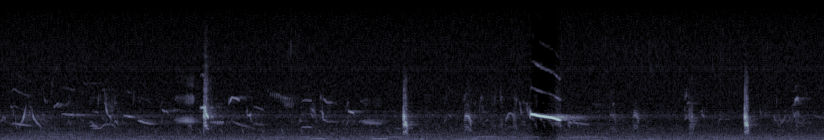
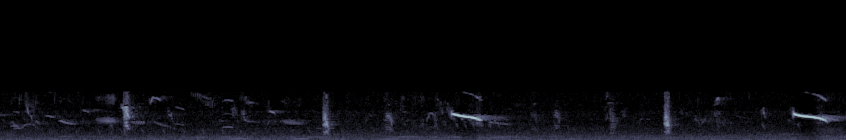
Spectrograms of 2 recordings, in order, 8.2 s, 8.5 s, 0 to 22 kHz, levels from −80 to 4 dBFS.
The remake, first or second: first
